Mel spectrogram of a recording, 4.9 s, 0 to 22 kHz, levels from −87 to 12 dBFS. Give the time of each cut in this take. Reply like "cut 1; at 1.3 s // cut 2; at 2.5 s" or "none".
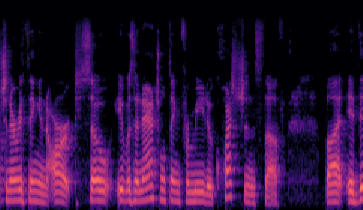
none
